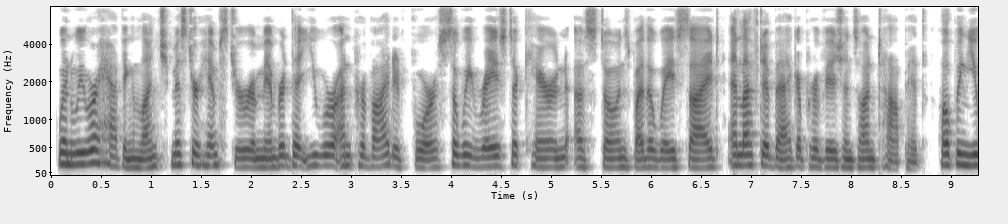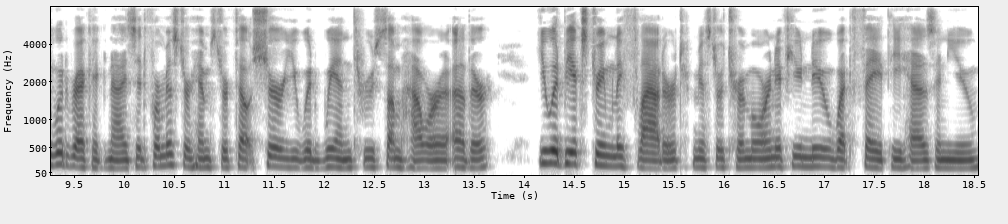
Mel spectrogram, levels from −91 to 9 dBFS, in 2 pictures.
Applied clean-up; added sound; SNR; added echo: none; none; none; none.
